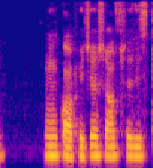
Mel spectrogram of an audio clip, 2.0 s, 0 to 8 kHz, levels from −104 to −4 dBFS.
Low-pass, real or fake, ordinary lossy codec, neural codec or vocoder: none; real; none; none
